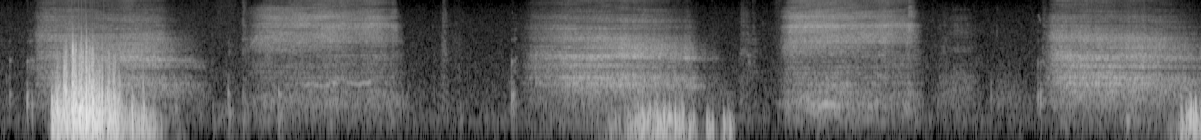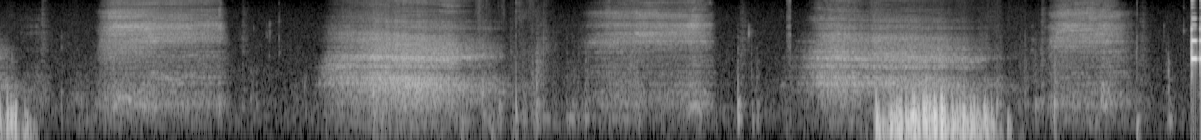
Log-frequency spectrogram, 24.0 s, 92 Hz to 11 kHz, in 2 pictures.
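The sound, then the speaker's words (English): Slow, steady breathing during a 5-second rest in an exercise workout, about nine to ten cycles of inhales through the nose followed by audible exhales through the mouth, with a few louder, snort-like breaths. No talking. “Okay, now another 5 seconds of resting, breathing in through the nose, out through the mouth.”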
